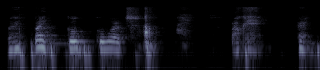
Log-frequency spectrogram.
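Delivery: softly shooing, away from the mic; turning away from phone. Real, not acted. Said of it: "Sorry, that was my daughter".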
